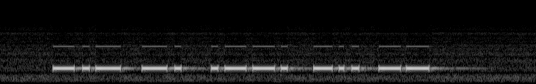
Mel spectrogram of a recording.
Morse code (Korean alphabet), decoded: 요즘

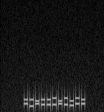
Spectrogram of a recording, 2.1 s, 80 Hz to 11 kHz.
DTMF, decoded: 02*889*94#0

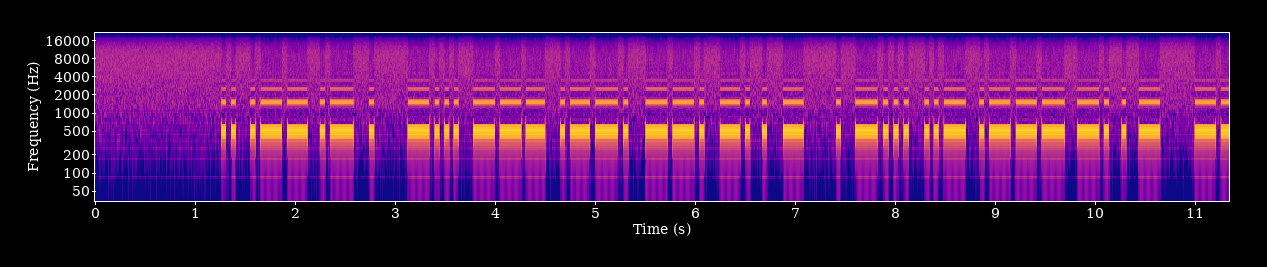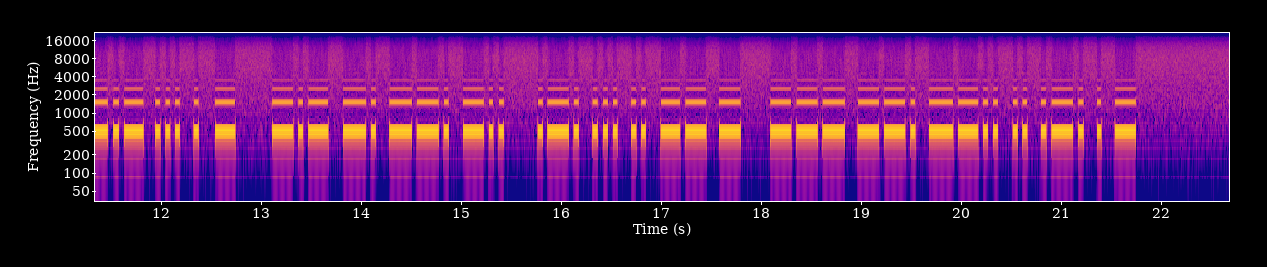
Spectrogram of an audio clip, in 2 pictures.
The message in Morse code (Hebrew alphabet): יצאו בהפגנות ובטענות קשות כנגד רשימת הגזירות

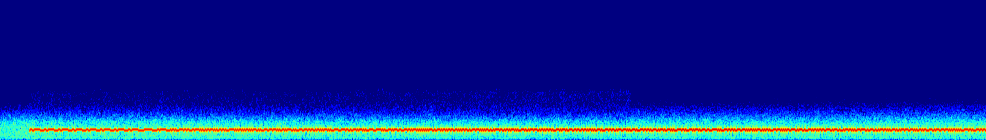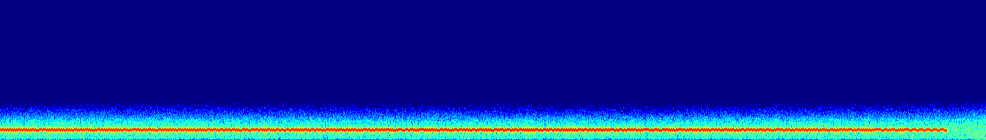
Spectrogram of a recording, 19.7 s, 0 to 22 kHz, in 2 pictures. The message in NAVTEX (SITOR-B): 66962 39819 96734 88653 70186 71019 76062 82325 73569 60066 63353 06318 76947 18835 69501 76774 83782 51488 15818 31524

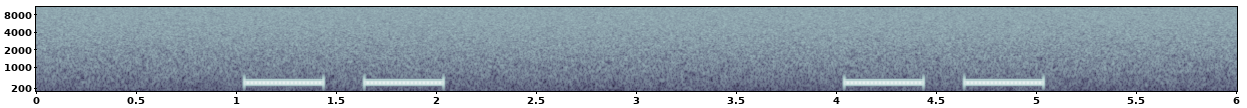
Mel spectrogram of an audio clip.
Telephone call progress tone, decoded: ringback tone

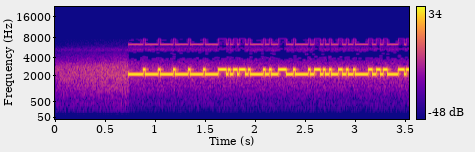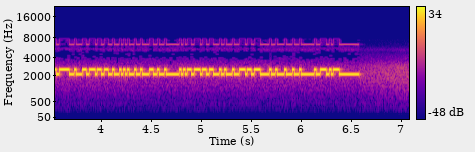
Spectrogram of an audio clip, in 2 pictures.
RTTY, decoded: 9A0IV TU PY0S CQ M1AZ

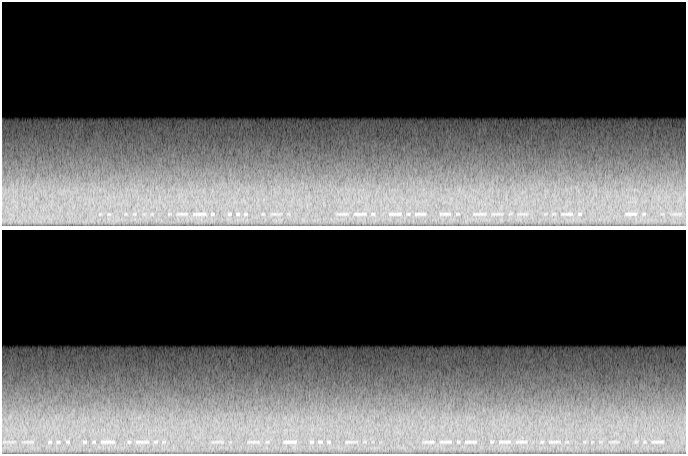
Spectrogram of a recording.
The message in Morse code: IHPSR GKNQF NJSUL NNTSB QWRVU

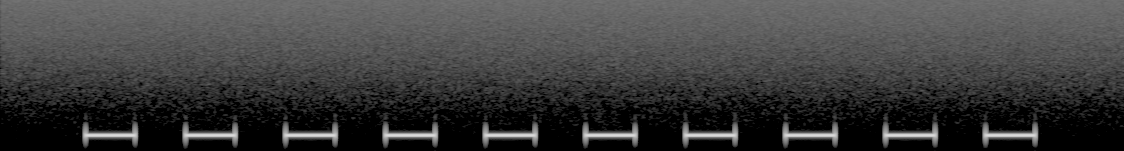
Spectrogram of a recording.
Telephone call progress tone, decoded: busy tone

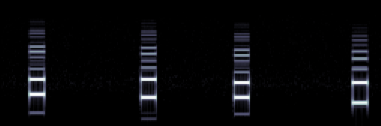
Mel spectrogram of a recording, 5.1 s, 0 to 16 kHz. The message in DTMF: # 9 8 2

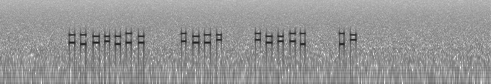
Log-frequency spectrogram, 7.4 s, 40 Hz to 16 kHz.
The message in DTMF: 5247164 9450 #4793 30

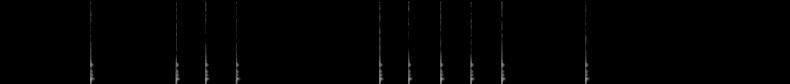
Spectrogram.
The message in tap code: CV

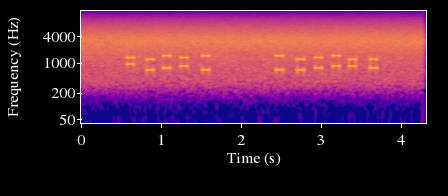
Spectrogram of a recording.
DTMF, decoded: 01683 315974

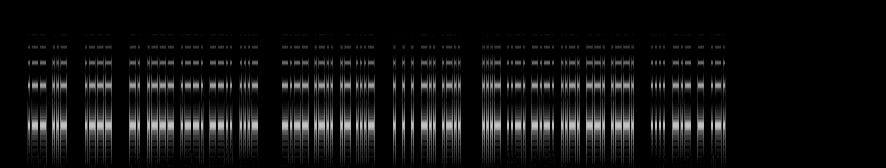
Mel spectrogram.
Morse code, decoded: WU J NJPZV YLAV EEEDL VFCFGP HKTR

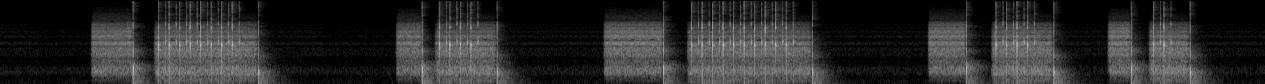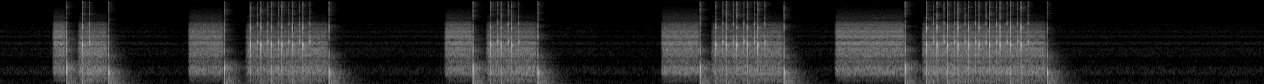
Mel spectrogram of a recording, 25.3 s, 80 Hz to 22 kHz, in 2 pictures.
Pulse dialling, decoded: 8 4 0 4 2 1 6 3 5 0

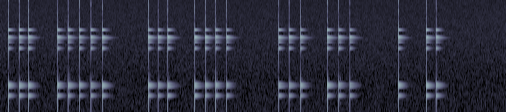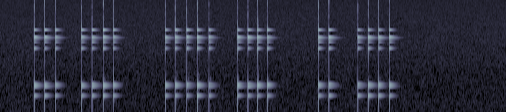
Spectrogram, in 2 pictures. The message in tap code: PONB OYI

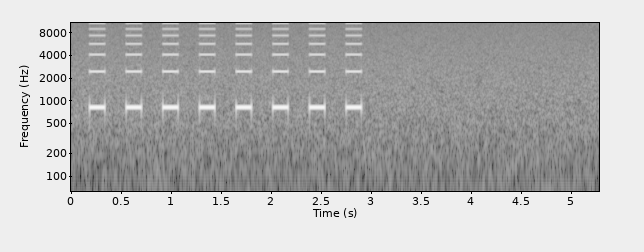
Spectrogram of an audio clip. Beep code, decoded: 8 short

